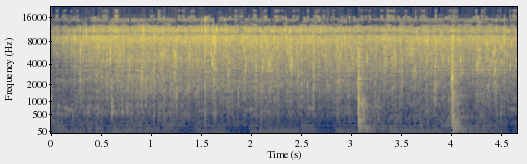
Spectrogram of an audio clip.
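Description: Onion, carrots and bell peppers fry in hot oil, a steady dense sizzle and crackle running throughout with a couple of sharper pops near the end, no talking.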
